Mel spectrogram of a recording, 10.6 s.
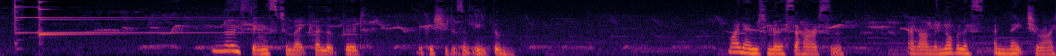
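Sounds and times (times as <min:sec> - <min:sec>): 
bicycle bell ringing: 0:00.0 - 0:03.2
speech: 0:02.1 - 0:05.3, 0:07.3 - 0:10.5.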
